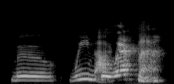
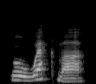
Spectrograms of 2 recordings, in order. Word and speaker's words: Muwekma: Jane, please help me pronounce it correctly. Muwimaka. Muwekma, Ohlone tribe, and other familiar descendants of the Verona Band.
